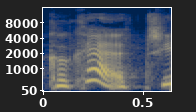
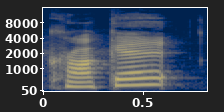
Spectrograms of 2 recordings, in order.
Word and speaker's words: coquette: Is that how you say that word? – Coquette, yeah. – It's coquette. I've always looked at it for the past couple months that it's been a trend, thinking to myself, how do you say that? – Well, today's the fucking day, bitch. – I think I was thinking like crock pot, like croquette.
